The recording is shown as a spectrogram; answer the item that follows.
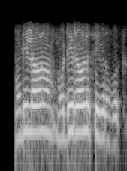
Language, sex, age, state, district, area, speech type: Tamil, male, 18-30, Tamil Nadu, Krishnagiri, rural, conversation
